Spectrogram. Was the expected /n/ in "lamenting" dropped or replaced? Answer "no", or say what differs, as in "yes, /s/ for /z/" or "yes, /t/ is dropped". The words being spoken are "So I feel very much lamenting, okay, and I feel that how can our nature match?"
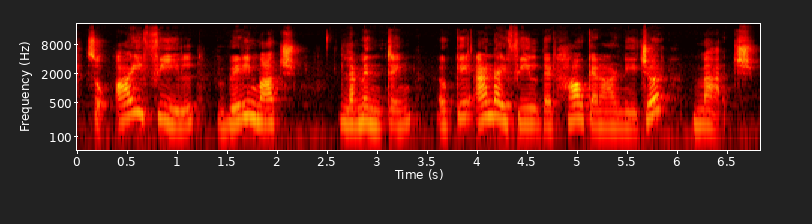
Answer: no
